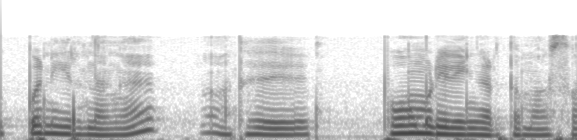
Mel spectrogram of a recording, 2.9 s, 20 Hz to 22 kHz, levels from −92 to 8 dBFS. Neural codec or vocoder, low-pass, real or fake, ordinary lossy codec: none; none; real; none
